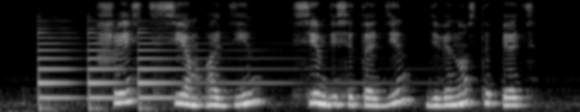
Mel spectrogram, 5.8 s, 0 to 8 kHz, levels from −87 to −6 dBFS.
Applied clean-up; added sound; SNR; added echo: none; Piano; 14 dB; reverberation time 0.4 s.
